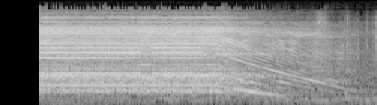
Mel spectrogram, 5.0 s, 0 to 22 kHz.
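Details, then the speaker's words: NovSight G5 6000A jump starter/tire inflator's air pump with hose on the suction side, deflating an inflated trash bag: steady high electric whine a couple of seconds, then pitch sweeps down at shutoff; normal running. "You're going to switch the hose over to the suction side and it's going to pull the air out of this and uh get it back down to where it was."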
